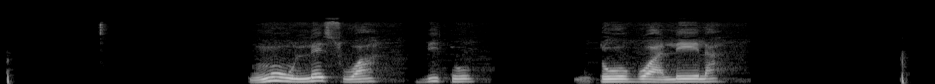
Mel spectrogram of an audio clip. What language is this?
Mungaka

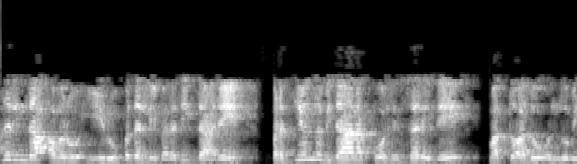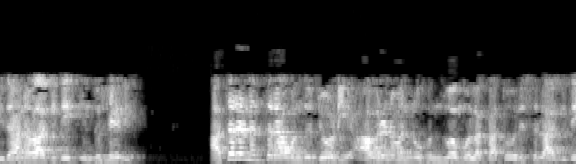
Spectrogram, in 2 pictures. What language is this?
Kannada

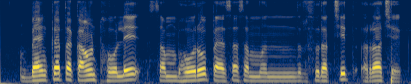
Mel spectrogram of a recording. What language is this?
Magahi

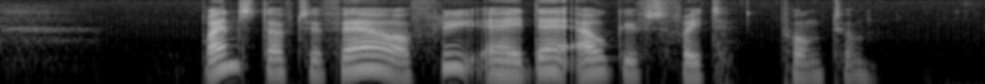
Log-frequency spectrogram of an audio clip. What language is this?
Danish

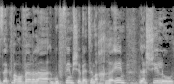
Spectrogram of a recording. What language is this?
Hebrew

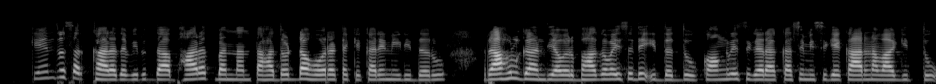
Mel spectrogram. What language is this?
Kannada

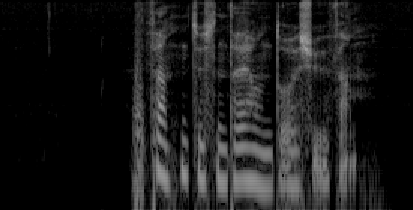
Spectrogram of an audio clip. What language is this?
Norwegian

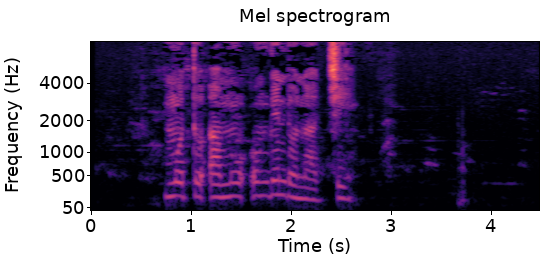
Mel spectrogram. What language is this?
Tuki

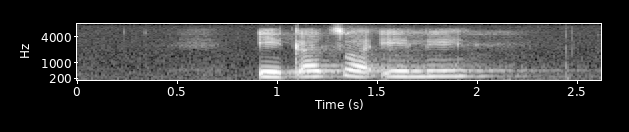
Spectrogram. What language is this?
Tswana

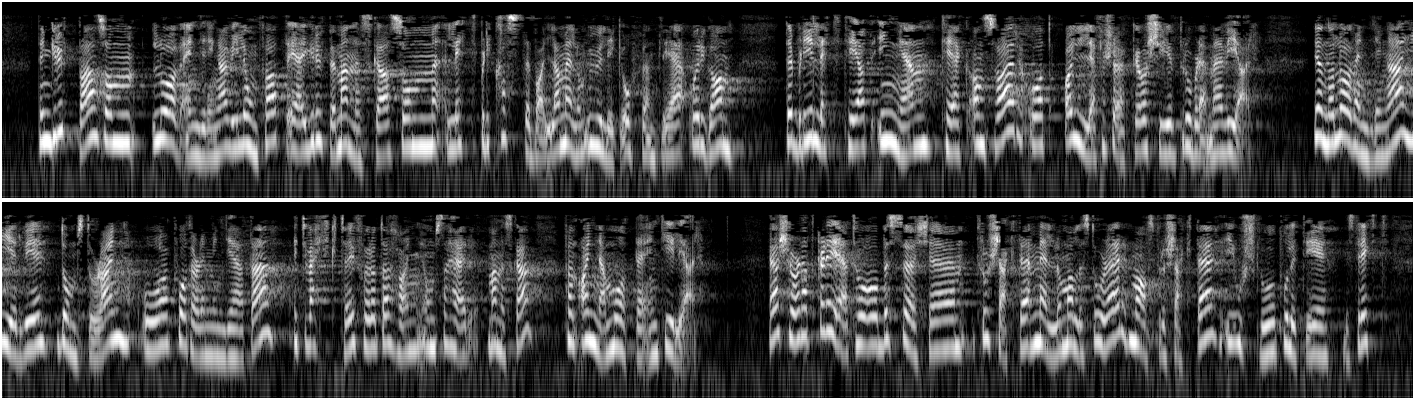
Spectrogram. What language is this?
Norwegian Nynorsk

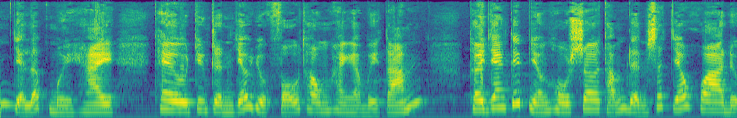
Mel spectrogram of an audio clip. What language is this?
Vietnamese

